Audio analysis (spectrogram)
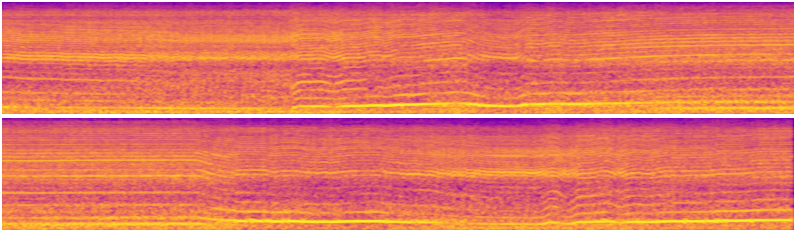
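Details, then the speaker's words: Nitro turbo RC car engine, owner suspects too rich a fuel mixture: a small engine screams with a wavering pitch that sags and recovers under throttle, then bogs out and dies; bogging at full throttle, afterward a sizzling, possibly from overheating. "bogged out and died on us again boys"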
